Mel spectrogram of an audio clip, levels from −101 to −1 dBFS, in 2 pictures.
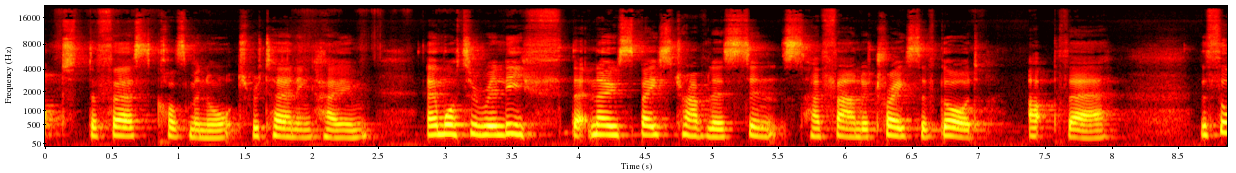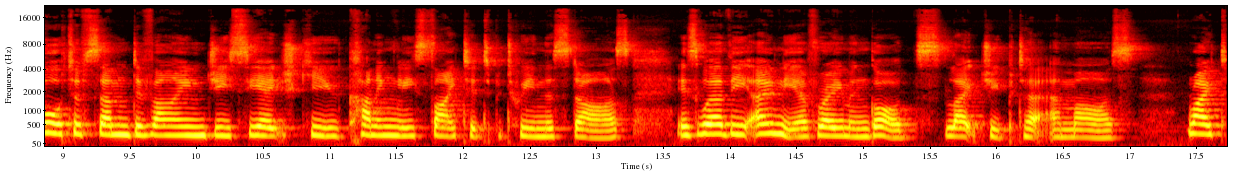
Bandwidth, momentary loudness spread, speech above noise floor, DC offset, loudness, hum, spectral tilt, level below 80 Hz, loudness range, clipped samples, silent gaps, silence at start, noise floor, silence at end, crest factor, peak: over 20 kHz; 9 LU; 28 dB; under 0.1%; -26 LUFS; none; -4 dB/octave; -70 dBFS; 3 LU; under 0.1%; none; 0 s; -54 dBFS; 0 s; 16 dB; -10 dBFS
